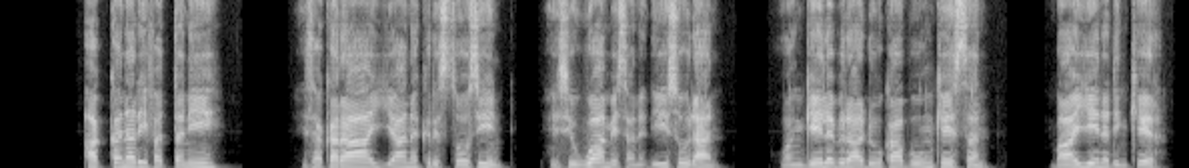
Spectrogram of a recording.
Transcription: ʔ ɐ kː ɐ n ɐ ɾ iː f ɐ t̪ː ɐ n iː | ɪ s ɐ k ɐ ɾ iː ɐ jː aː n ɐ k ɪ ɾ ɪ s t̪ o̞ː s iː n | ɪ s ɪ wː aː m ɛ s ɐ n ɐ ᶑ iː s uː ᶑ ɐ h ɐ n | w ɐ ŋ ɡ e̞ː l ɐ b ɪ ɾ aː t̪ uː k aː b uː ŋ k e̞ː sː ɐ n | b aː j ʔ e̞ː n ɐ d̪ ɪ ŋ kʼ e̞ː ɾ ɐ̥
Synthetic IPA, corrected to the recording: ʔ ɐ kː ɐ n ɐ ɾ iː f ɐ t̪ː ɐ n iː | ɪ s ɐ k ɐ ɾ aː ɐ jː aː n ɐ k ɪ ɾ ɪ s t̪ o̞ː s iː n | ɪ s ɪ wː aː m ɛ s ɐ n ɐ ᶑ iː s uː ᶑ ɐ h ɐ n | w ɐ ŋ ɡ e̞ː l ɐ b ɪ ɾ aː d̪ uː k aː b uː ŋ k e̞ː sː ɐ n | b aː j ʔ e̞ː n ɐ d̪ ɪ ŋ kʼ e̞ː ɾ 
